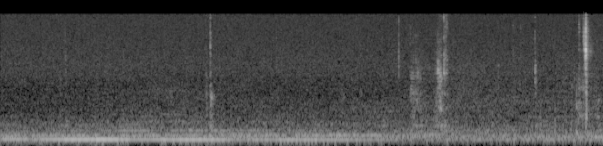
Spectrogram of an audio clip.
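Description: Faint, sparse clicks of metal tweezers and small serger parts being handled as the needles are threaded, the sharpest click just before the end, over a low steady hum.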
